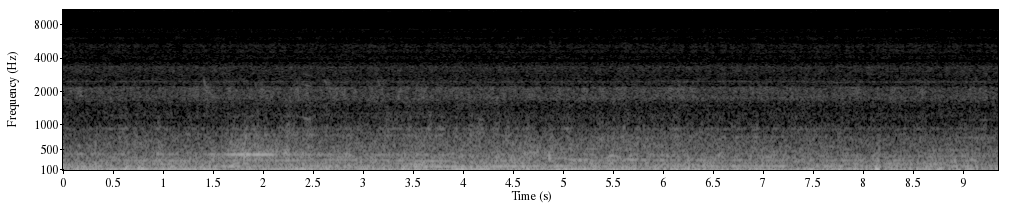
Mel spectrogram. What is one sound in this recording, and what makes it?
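Wind rumbles across an open outdoor space.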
